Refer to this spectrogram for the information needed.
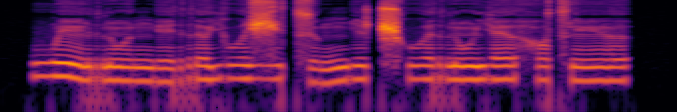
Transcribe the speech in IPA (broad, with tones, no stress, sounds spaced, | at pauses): w ẽ˦˨ r ũ˨ ə̯ ŋ e˨ r ə˦ j u˦ ə̯ ʑ i˦ t͡s ɵ˨ ŋ i˦ ʈ͡ʂʰ u˦ ə̯ r ũ˦ j ɛ˦ ə̯ h ɔ˦ t͡s ẽ˦ ə̯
